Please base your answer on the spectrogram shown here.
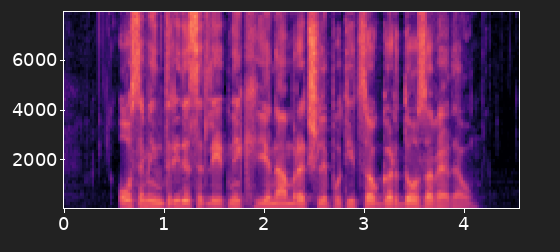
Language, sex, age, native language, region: Slovenian, male, 30-49, Slovenian, Central Slovenia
